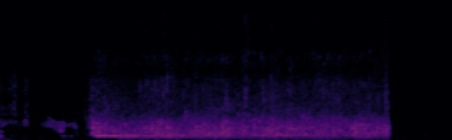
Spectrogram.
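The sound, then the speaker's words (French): A canned applause sound effect of crowd clapping, played as a test during a broadcast, starts abruptly after a brief murmur, holds at a steady, dense level for about a second and a half, then cuts off sharply. “Ça, c'est des applaudissements. Je voulais voir si ça marchait, mais ça marche.”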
